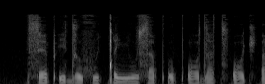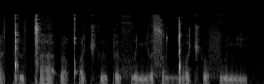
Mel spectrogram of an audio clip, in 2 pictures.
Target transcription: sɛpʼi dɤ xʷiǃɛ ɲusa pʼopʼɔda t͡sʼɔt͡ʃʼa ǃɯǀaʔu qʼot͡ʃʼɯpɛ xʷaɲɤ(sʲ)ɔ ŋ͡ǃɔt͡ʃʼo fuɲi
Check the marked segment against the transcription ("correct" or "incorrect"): incorrect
